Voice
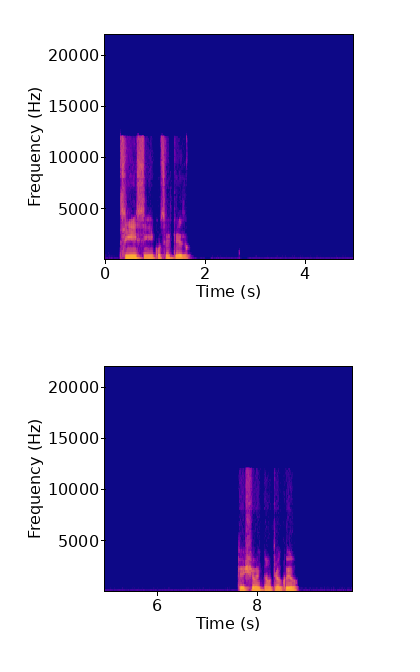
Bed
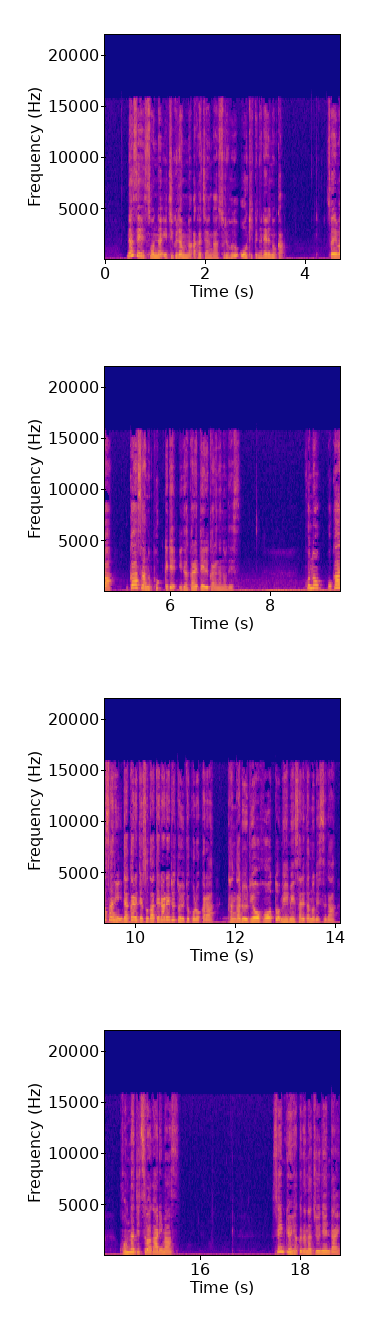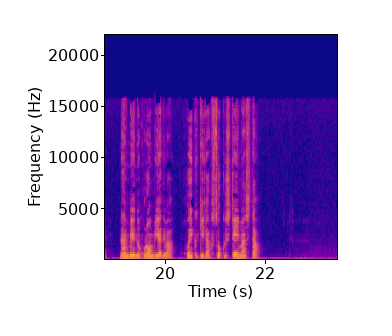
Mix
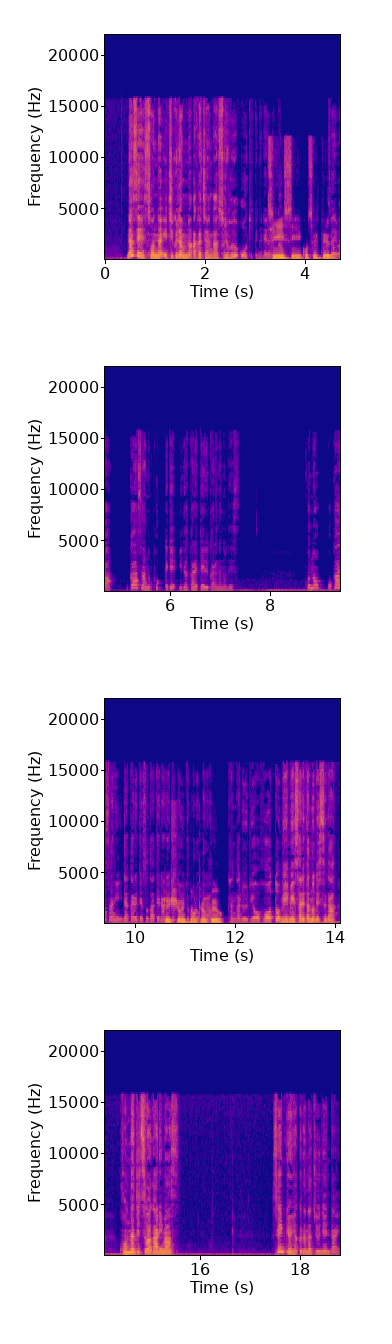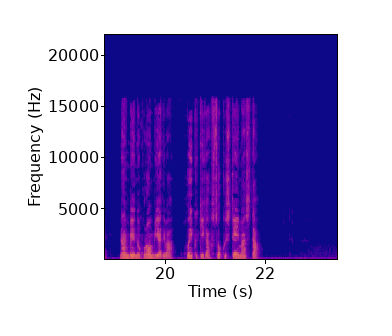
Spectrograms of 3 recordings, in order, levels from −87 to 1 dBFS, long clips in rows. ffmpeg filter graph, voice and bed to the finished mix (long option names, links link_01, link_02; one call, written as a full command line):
ffmpeg -i stem1.wav -i stem2.wav -filter_complex "[0:a]adelay=2950,volume=-4.5dB[link_01];[1:a]volume=16dB,afade=type=out:start_time=2.49:duration=0.38:silence=0.149624,afade=type=in:start_time=12.44:duration=0.78:silence=0.149624,afade=type=out:start_time=16.96:duration=1.8:silence=0.223872[link_02];[link_01][link_02]amix=inputs=2:normalize=0" out.wav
